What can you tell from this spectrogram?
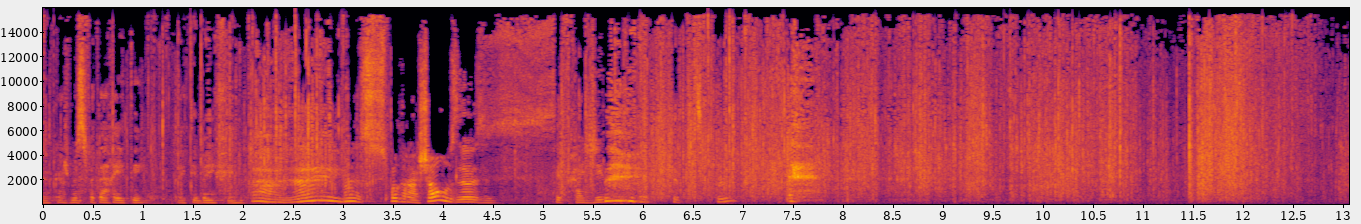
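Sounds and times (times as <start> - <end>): gift wrapping rustling: 0.0 - 13.0.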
